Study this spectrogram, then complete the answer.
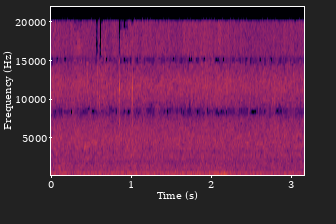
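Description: Honey bees buzz in a dense, steady drone, a swarm of wings humming continuously and fairly close, with no pauses.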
